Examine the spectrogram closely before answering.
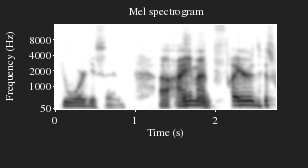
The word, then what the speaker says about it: Jorgensen: Their poor kid is going to be going around pronouncing their name wrong, thinking that it's Jorgensen. No, it's Jorgensen.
